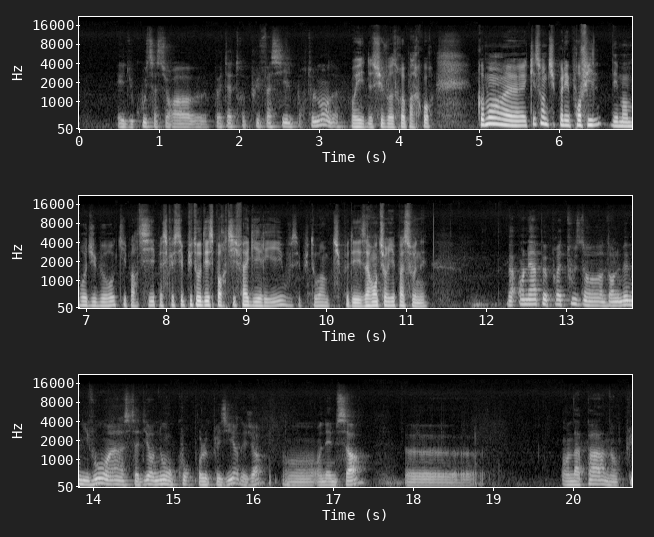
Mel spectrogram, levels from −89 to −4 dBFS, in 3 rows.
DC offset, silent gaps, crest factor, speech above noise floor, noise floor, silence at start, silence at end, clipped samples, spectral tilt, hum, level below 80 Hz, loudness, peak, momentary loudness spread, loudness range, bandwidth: under 0.1%; none; 20 dB; 36 dB; -61 dBFS; 0.5 s; 0 s; under 0.1%; -6 dB/octave; none; -66 dBFS; -25 LUFS; -4 dBFS; 14 LU; 10 LU; 17 kHz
